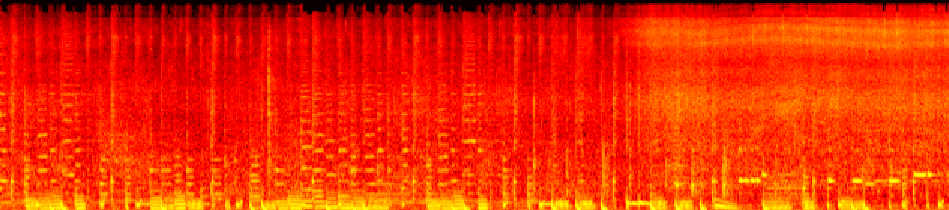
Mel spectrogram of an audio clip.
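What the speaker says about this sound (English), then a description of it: "stirring fairly often. We kind of want to dry this out a little bit." Lamb bhuna sizzles on maximum heat, a loud continuous frying hiss broken by frequent rhythmic scrapes and clacks of a spoon stirring, the sizzle turning brighter and steadier toward the end.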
